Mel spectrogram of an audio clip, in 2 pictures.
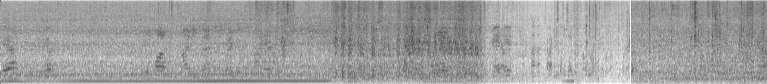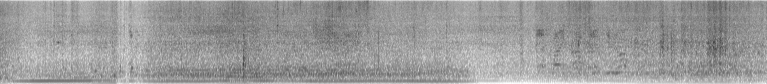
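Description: Jeep Cherokee XJ engine pulling at low revs as it crawls up a rock ledge, the note rising and falling with the throttle. It drops away about ten seconds in, comes back a couple of seconds later, and goes quieter for the last few seconds.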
